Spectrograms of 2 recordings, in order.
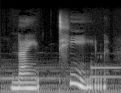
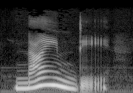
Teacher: The teen number is a da-dum beat, 19. The 10 number is a dum-da beat, 90.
